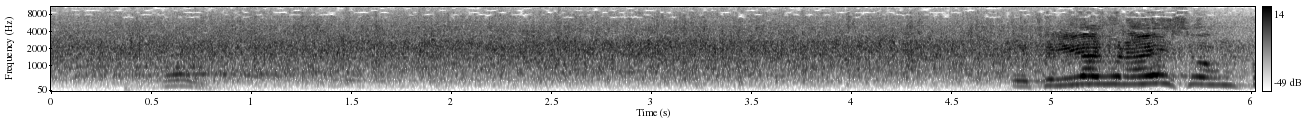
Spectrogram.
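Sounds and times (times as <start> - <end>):
audience applause: 0.0 - 6.0
speech: 0.6 - 1.0, 4.8 - 6.0.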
